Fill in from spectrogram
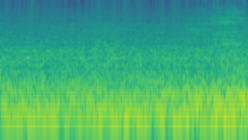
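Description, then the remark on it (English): A steady, low rumbling drone fills the space, the continuous hum of an engine and road noise heard from inside a car moving through Kiev just after crossing the Dnieper River, with no voices. “I'm in a car. We've just crossed the Dnieper River in Kiev,”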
